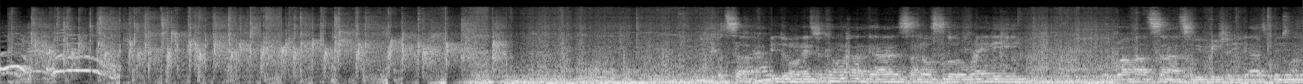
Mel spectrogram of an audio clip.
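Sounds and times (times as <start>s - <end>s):
high whoop: 0.0s - 1.3s
audience applause for comedian: 0.0s - 6.5s
speech: 7.4s - 13.0s.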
